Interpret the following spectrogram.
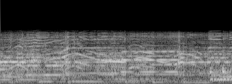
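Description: A live norteño band plays dance music with steady held chords and a pulsing bass. Loud crowd voices and shouts run over it.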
